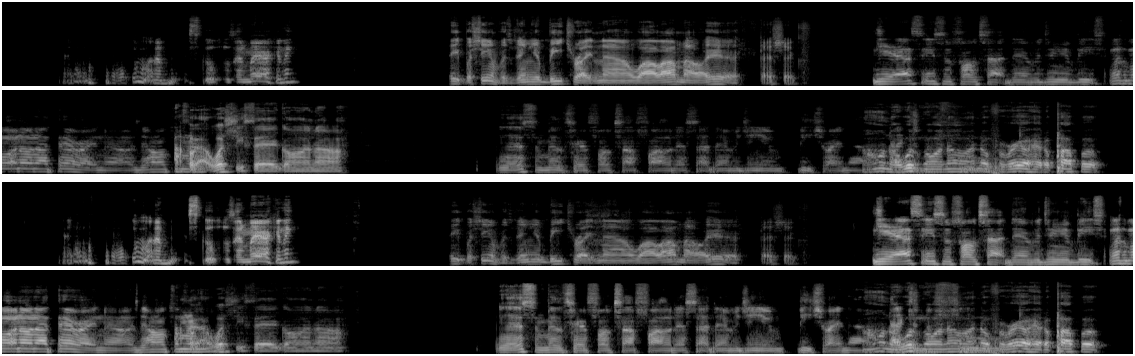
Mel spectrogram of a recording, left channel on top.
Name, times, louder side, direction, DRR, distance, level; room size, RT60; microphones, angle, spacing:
voice 1, 0.6-3.0 8.7-13.6 16.2-20.6 20.9-21.3, right 9 dB, 80° right, 0.4 m, -30 dB
voice 2, 4.5-7.9 13.0-14.8, left 5 dB, 65° left, 0.5 m, -29 dB
voice 3, 19.9-22.3, right 1 dB, 5° right, 0.7 m, -26 dB
4.2 x 2.2 x 4.2 m
head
